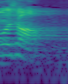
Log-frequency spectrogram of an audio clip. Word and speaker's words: Dolezal: Dolezal, that's how you say it. Dolezal. Not like a Zol, Dolezal. No, pronounce it right, guys.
